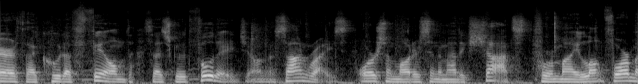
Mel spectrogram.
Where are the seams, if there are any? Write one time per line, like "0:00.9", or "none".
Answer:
none

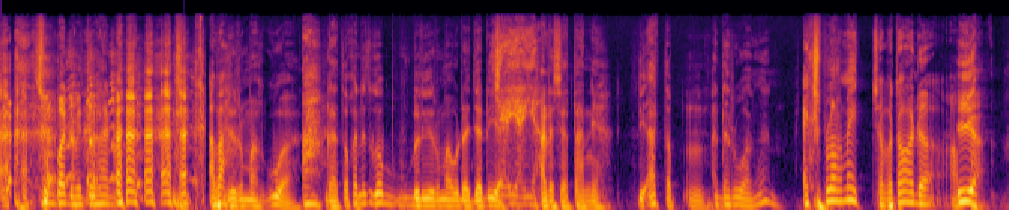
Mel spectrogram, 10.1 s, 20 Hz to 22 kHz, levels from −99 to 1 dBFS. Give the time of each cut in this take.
0:02.0
0:07.9

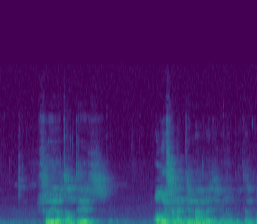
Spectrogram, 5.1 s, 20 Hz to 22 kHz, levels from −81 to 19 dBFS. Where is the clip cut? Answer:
none

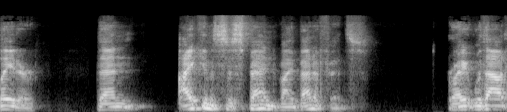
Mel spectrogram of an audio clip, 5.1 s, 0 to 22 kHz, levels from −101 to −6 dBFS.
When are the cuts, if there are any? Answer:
none

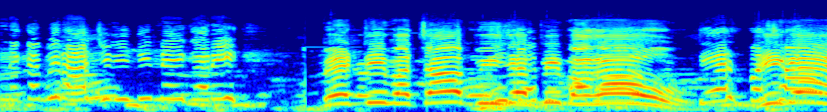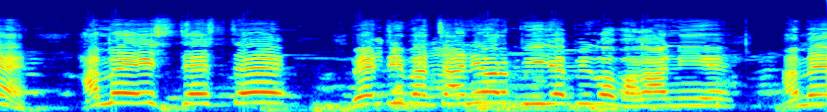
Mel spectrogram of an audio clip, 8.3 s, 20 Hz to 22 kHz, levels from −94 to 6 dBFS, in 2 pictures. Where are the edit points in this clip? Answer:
0:01.4

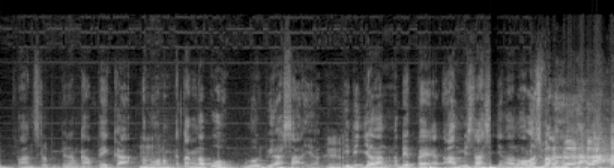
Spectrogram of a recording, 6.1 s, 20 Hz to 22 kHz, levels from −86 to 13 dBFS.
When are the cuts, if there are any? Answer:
none

